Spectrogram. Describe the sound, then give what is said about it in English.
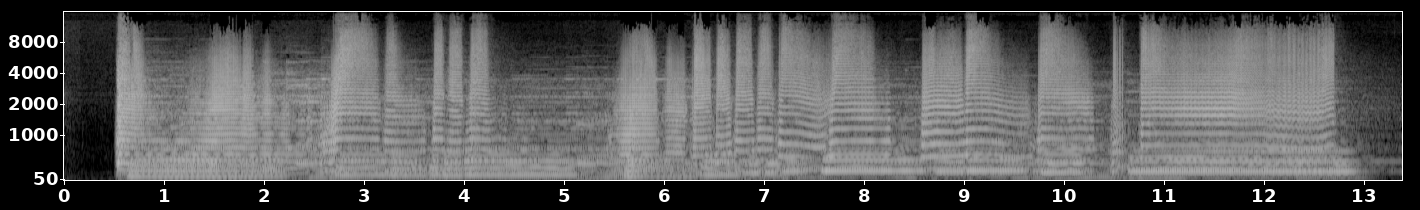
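A trombone and tuba play together the theme depicting the Pig, a loud, low brassy melody of held notes and short rising phrases over a steady deep bass line, with no voices. “The Pig by the trombone and the tuba playing together.”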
